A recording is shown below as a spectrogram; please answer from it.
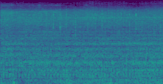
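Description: Steady outdoor city background noise: a distant traffic hum, with no distinct events.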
